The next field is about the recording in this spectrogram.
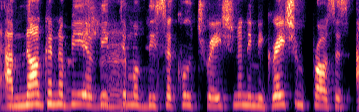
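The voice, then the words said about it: Non-native English accent. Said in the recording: “20,000 accent, grammar, English mistakes ... with accent and all”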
